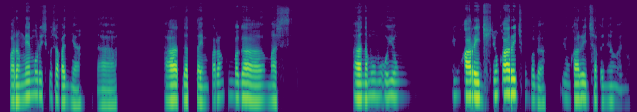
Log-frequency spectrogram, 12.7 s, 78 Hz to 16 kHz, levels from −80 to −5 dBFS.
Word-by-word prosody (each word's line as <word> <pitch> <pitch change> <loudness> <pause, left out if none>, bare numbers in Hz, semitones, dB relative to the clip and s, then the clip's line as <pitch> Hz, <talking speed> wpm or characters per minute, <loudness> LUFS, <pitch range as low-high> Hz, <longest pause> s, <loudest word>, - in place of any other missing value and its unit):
parang 145 0 -2
memories 170 +1 -4
ko 160 - -17
sa 150 -1 -5
kanya 135 -4 -4 0.3
na, 115 0 -10 1.0
at 145 0 +4
that 145 -1 0
time, 130 -1 -4
parang 155 +4 -8
kumbaga 155 -4 -1
mas 140 -1 -10 1.3
Ah, 155 -2 +6
namumuo 165 +1 -6
yung 165 -1 -6 1.0
yung 175 0 -19
courage, 170 -4 +5
yung 180 +1 -5
courage, 185 -1 +6
kumbaga, 145 -6 -12 0.4
yung 150 -2 -18
courage 150 0 -1
sa 145 - -8
kanyang 135 0 -14
ano 120 +1 -28
150 Hz, 120 wpm, -22 LUFS, 140-165 Hz, 1.3 s, Ah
